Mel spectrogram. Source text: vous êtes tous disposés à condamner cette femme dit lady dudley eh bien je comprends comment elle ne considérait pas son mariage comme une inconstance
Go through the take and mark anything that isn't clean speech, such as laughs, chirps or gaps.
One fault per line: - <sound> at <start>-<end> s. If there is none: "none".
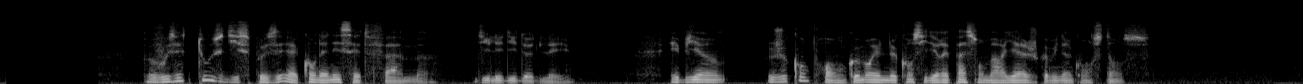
none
